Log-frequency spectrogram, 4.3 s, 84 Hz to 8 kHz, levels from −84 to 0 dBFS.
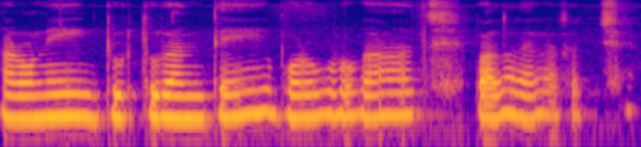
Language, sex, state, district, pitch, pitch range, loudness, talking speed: Bengali, female, Tripura, West Tripura, 215 Hz, 210-230 Hz, -17 LUFS, 125 wpm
